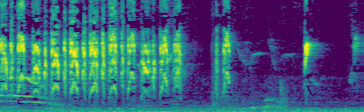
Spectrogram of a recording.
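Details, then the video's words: A little spiderhunter in full, lively song, calling a rival. It gives a fast run of sharp, high, chipping notes, about thirteen in under two seconds, then a few scattered high chirps and whistles. "sogok ontong (sogon) GACOR memanggil lawan"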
